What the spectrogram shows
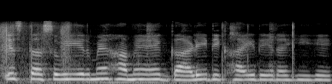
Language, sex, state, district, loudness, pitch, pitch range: Hindi, female, Madhya Pradesh, Bhopal, -18 LUFS, 225 Hz, 210-240 Hz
